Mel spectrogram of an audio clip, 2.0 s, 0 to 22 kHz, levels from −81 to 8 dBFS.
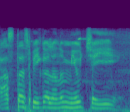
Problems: constant background noise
